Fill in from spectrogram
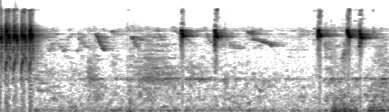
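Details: Sogok ontong, the brown-throated sunbird, calling to stir others of its kind to sing: a quick run of piercing chips, then sparse sharp high notes and faint down-slurred squeaks.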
